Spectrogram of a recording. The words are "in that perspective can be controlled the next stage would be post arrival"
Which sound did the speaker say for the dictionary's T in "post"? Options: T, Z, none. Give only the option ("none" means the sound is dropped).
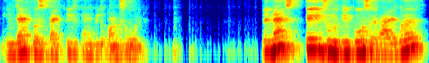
none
